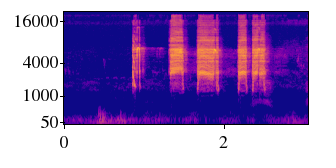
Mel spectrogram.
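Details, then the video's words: Black francolin calling in Sindh, Pakistan. A loud, harsh, grating phrase of five rasping notes arrives in quick succession, the last two paired closely, after a faint low rumble. "beautiful Awaaz Kala Teeter"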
